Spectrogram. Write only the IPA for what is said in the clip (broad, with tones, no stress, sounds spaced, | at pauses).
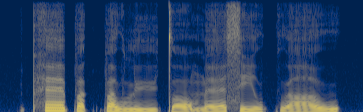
pʰ ɛː˥ p ɐ˨˥ k̚ p ɐ˧ w l yː˨˧ t̪ ɔː˨˩ m ɛː˨˥ s iː˧ w kʷ aː˨˥ w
